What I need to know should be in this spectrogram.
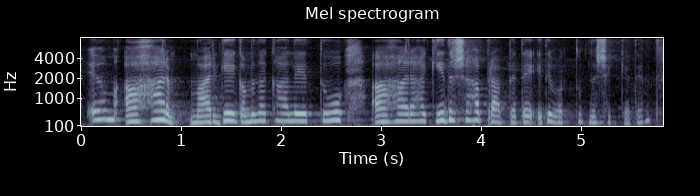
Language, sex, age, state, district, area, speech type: Sanskrit, female, 18-30, Kerala, Kasaragod, rural, spontaneous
